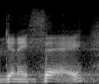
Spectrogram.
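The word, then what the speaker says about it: genethe (γεννηθῇ): And so this word is born, genethe. It's passive. That's how you pronounce it in Greek, genethe.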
